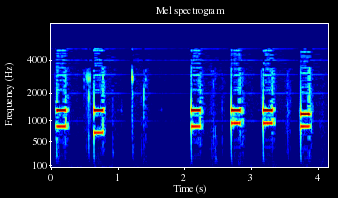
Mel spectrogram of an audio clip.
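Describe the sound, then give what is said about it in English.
Telephone keypad DTMF tones as a caller enters a subscriber PIN and pound sign on a conference line: a few quick beeps, then four loud, evenly spaced tones. “Please enter your subscriber PIN followed by the pound sign.”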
